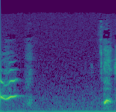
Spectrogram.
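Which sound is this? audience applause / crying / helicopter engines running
crying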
